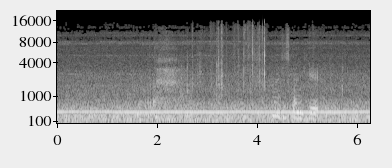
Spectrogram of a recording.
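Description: Store background: a steady hum with a low rumble, faint voices, and a few light clicks and plastic rustles as packs of chicken are handled.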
